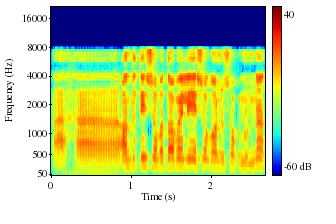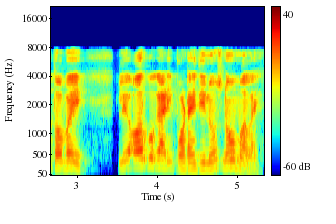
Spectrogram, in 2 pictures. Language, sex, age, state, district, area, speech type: Nepali, male, 30-45, West Bengal, Kalimpong, rural, spontaneous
